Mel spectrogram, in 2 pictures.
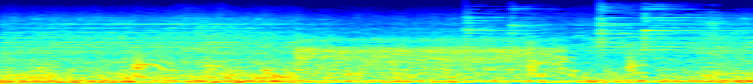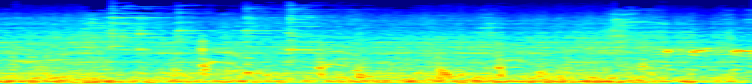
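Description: Freight train of CSX open-top hopper cars rolling steadily past: a continuous rumble of steel wheels on the rails with clickety-clack and metallic clatter.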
